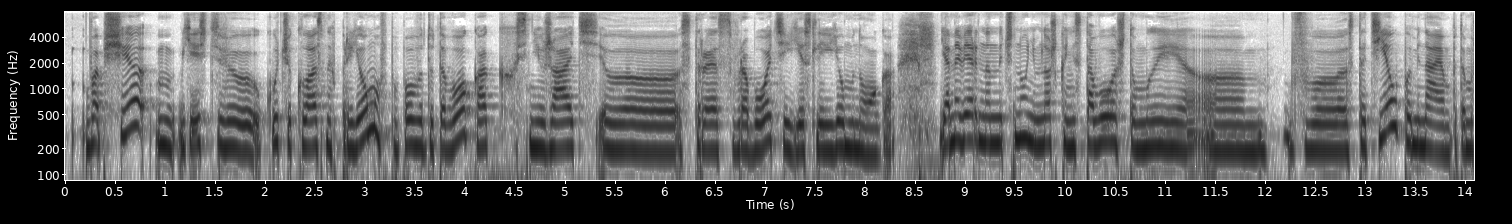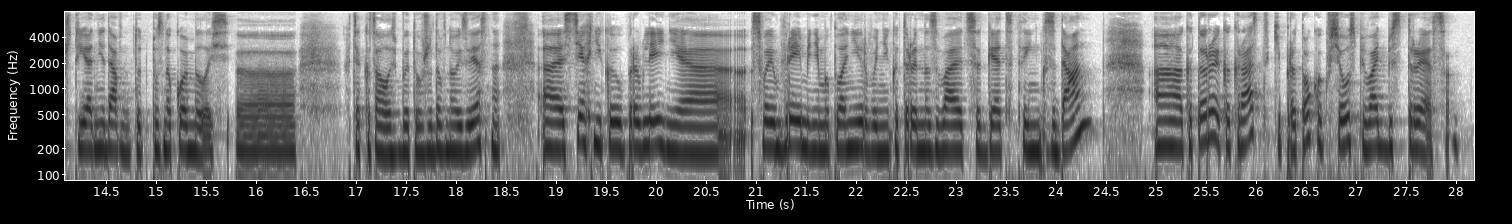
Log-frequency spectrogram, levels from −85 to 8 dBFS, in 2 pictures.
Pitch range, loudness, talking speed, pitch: 190-220 Hz, -10 LUFS, 145 wpm, 205 Hz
